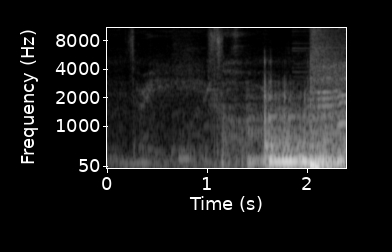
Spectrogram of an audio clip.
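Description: A quiet break in a live country-Americana band performance with only faint held notes, then guitar strumming comes in about one and a half seconds in and grows quickly louder.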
